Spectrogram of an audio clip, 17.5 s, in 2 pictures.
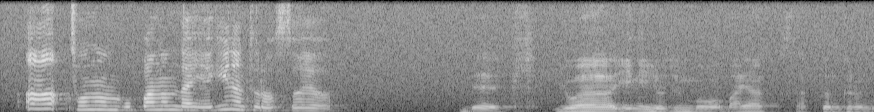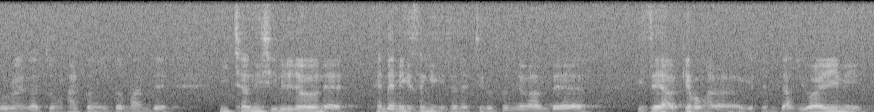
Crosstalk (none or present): none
